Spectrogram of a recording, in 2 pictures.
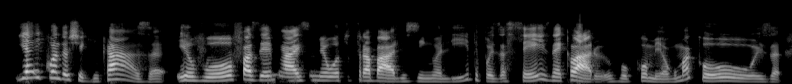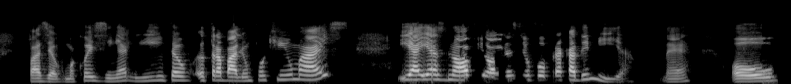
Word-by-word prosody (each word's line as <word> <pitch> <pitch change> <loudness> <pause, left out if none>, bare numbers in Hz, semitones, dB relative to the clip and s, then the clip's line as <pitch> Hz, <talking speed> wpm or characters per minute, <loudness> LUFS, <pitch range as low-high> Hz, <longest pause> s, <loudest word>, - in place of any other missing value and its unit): E 295 - +3
aí 300 +2 +2
quando 300 -2 0
eu 225 - 0
chego 145 - -5
em - - -18
casa, 140 - +1
eu 185 -2 -1
vou 175 +3 -1
fazer 210 -2 +2
mais 175 +1 +3
o 195 - -14
meu 185 -1 -5
outro 180 0 -7
trabalhozinho 145 -5 +1
ali, 140 +7 -13
depois 170 - -11
das 145 +1 -11
18h, 180 +6 -3
né. 175 - +1
Claro, 170 -7 +6
eu - - -16
vou 135 -1 -13
comer 145 -3 -8
alguma 130 +6 -6
coisa, 150 -5 -6 0.4
fazer 140 0 -2
alguma 130 0 -10
coisinha 165 -2 -7
ali, 170 +2 -12
então 190 -1 -4
eu - - -4
trabalho 180 -3 +3
um 175 - -15
pouquinho 205 +3 -9
mais, 230 - +2 0.5
e 270 -5 +1
aí 220 +1 +7
às 225 -2 +1
21h 205 -2 +2
eu 210 - -10
vou 205 - -3
pra 205 - -1
academia, 205 - -2 0.3
né. 135 +5 -11 0.4
Ou 145 +5 +1
180 Hz, 175 wpm, -23 LUFS, 145-210 Hz, 0.5 s, aí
